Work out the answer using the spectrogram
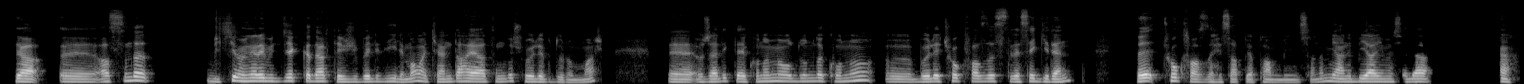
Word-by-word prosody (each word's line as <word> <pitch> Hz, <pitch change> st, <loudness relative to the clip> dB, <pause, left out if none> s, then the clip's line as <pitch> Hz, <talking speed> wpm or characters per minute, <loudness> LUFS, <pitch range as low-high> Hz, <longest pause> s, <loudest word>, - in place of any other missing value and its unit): Ya, 130 Hz, -3 st, +5 dB
eee, 125 Hz, -2 st, 0 dB
aslında 170 Hz, +6 st, +1 dB, 0.5 s
bir 130 Hz, -2 st, -5 dB
şey 180 Hz, +8 st, +4 dB
önerebilecek 155 Hz, 0 st, +3 dB
kadar 145 Hz, -1 st, +3 dB
tecrübeli 130 Hz, 0 st, -1 dB
değilim 135 Hz, -1 st, -2 dB
ama 150 Hz, -3 st, 0 dB
kendi 130 Hz, +1 st, -1 dB
hayatımda 135 Hz, 0 st, +2 dB
şöyle 130 Hz, -5 st, 0 dB
bir 115 Hz, -, -16 dB
durum 105 Hz, -1 st, -6 dB
var, 120 Hz, -, -6 dB, 0.7 s
eee, 120 Hz, -2 st, +1 dB
özellikle 130 Hz, +4 st, -1 dB
ekonomi 140 Hz, +4 st, -1 dB
olduğunda 145 Hz, 0 st, -1 dB
konu, 165 Hz, +8 st, -2 dB
ııı, 125 Hz, -1 st, -4 dB
böyle, 130 Hz, +1 st, +4 dB
çok 150 Hz, 0 st, -1 dB
fazla 140 Hz, 0 st, 0 dB
strese 140 Hz, 0 st, -2 dB
giren 130 Hz, +4 st, 0 dB, 0.7 s
ve 150 Hz, 0 st, +7 dB
çok 165 Hz, -1 st, 0 dB
fazla 115 Hz, -3 st, -2 dB
hesap 115 Hz, +1 st, -7 dB
yapan 110 Hz, -1 st, -4 dB
bir -, -, -5 dB
insanım. 110 Hz, +7 st, -7 dB
Yani, 130 Hz, -2 st, 0 dB
1 140 Hz, 0 st, +5 dB
ay, 130 Hz, -1 st, +5 dB
mesela 130 Hz, 0 st, 0 dB, 0.7 s
Heh. -, -, +1 dB
130 Hz, 155 wpm, -23 LUFS, 125-145 Hz, 0.7 s, ve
